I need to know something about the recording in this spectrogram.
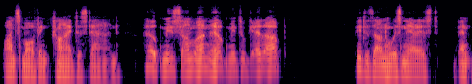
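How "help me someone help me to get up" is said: higher, helpless pleading; weak plea. A narrator's reading. Doomed Vink asking his mates for help standing, pleading. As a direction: beg for a hand up.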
